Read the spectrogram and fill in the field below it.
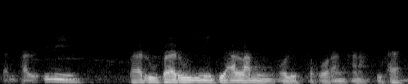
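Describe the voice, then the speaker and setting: An older man preaching a sermon, firing rhetorical questions at the congregation and dropping from loud to hushed. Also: sits low, fairly quick, breathy edge. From Central Java, Indonesia. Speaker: evangelist preacher. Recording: tinny, phone-like lo-fi sound.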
